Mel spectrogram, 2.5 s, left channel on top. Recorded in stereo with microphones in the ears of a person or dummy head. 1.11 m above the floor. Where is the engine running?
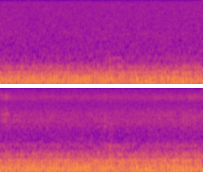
80° right.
